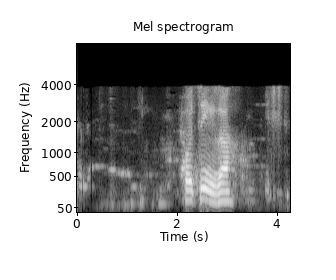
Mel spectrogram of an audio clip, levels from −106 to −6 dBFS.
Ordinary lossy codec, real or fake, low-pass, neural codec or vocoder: AAC, 16 kbps; fake; 7.2 kHz; codec, 16 kHz, 1 kbps, X-Codec, HuBERT features, trained on balanced general audio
